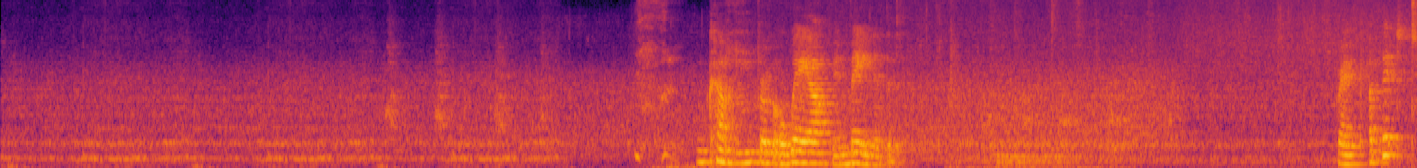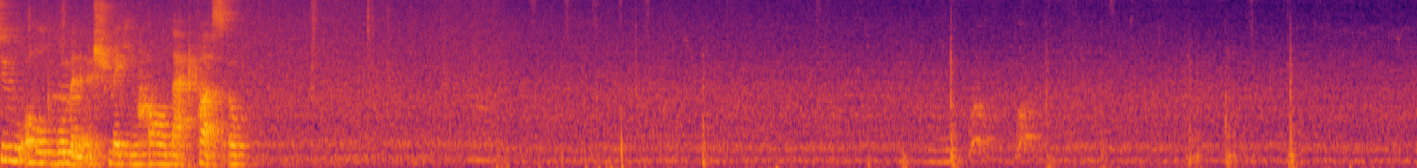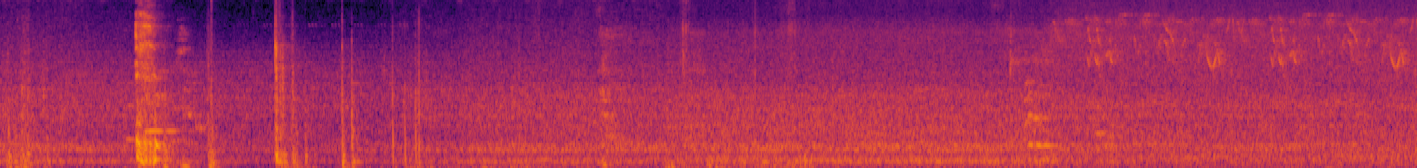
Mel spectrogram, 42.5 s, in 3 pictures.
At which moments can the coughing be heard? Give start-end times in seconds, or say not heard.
6.3-7.7, 29.6-30.2.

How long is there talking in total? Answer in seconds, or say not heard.
5 s.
